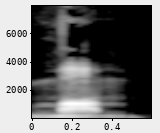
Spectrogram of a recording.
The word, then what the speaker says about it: ma'am: Or sometimes I even hear ma'am pronounced like mom. Yes, mom. Yeah, I think in Britain. Yeah, and also countries that have British influences will say it like that as well.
